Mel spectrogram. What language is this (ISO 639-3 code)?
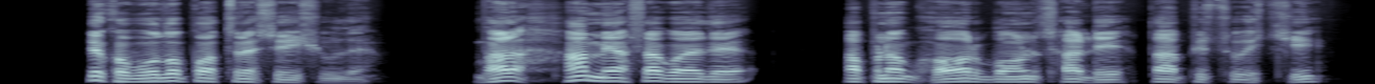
kfx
